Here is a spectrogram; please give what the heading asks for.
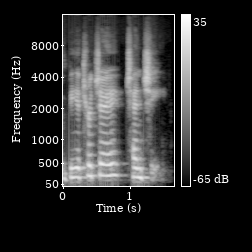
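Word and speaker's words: Beatrice Cenci: maybe one time next it's beatric cheni oh because you got to CH your SE in Italian so very well but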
